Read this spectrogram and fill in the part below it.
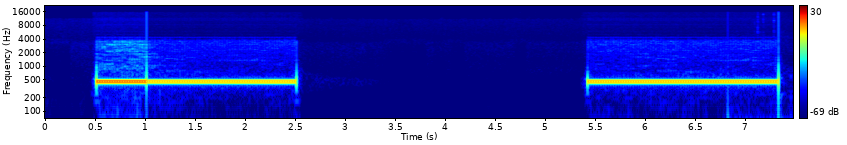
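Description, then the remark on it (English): A phone line's ringback tone sounds twice as a call is put through to a manager, each a steady two-second buzzing hum with a few seconds of silence between. It is clear and fairly loud, with no voices. “Okay, you're going to hear a ringing sound, and then Mr.”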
